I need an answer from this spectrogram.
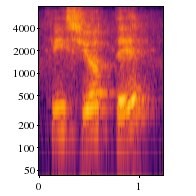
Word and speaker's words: fisioterapia: Agora, a pronúncia dela é fisioterapia. Sobra aqui a sílaba tônica. Então, fisioterapia. Lembrem-se que indica, ó, todas as palavras que terminam em terapia em português acabam sendo terapia em espanhol, tendo alterado a sua sílaba tônica.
